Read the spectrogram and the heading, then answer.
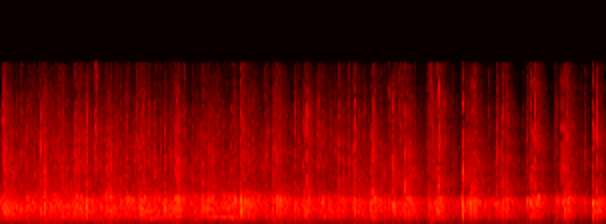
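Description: An audience claps steadily, a dense, continuous patter of many hands at moderate loudness, with a few faint voices rising briefly in the mix.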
